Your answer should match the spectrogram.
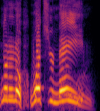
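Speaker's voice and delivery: lightly acted emperor pressing for an answer; insistent emperor. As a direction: brush off the reply and demand another. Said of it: "the emperor's like".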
